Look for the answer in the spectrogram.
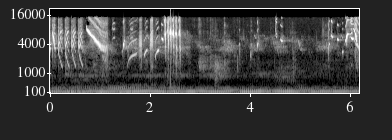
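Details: Iranian goldfinch, a Himalayan and black-headed cross, from Fars province, Iran, singing to teach young birds: fast descending chirps, a long falling whistle, rising slurs and a buzzy trill, over a steady low hum.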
